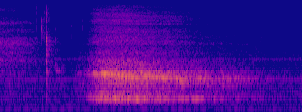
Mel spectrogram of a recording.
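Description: One deep breath drawn in and let out slowly, close and soft, a brief catch at the start and then a long airy exhale that fades away.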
